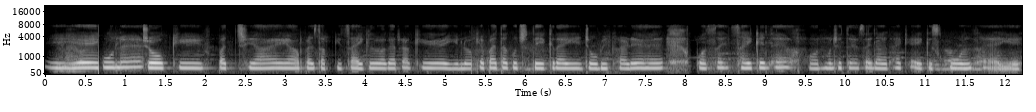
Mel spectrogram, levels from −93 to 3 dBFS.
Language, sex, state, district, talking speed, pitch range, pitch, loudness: Hindi, female, Uttar Pradesh, Jalaun, 205 wpm, 260-280 Hz, 270 Hz, -27 LUFS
